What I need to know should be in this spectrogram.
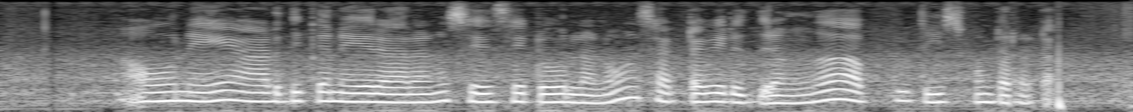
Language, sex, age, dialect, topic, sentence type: Telugu, male, 46-50, Telangana, banking, statement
